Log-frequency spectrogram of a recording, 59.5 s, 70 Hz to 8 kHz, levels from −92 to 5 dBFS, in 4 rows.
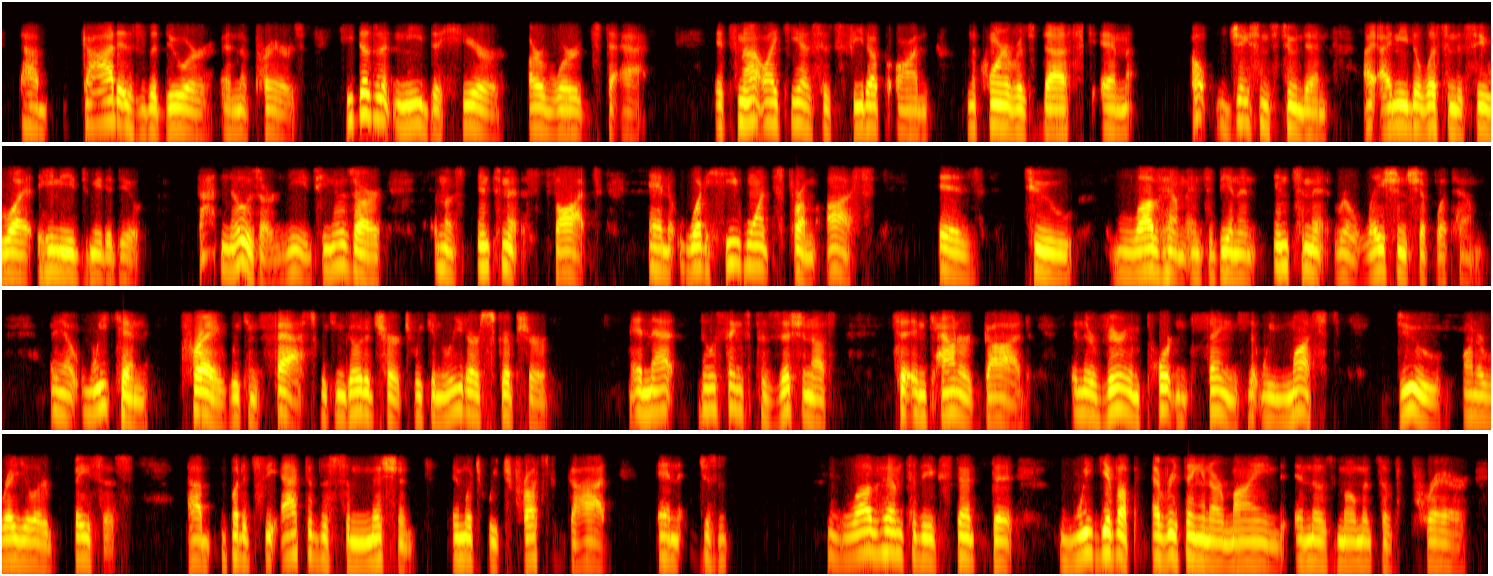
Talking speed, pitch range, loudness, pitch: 155 wpm, 110-135 Hz, -27 LUFS, 120 Hz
